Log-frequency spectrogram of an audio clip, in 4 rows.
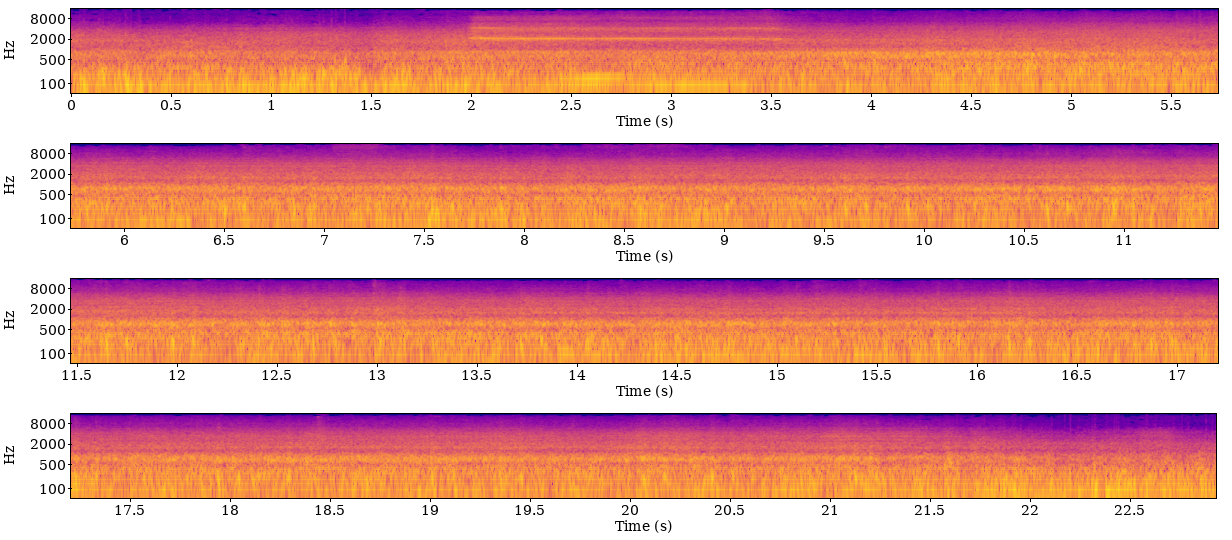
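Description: Passenger train hauled by an EP1M electric locomotive rolling past at speed: the steady, loud noise of the coaches' wheels running on the rails. About two seconds in, a steady high-pitched tone sounds for about a second and a half.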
